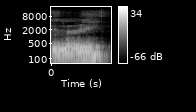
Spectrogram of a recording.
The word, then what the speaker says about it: Murray: Je m'appelle Murray, prononcé comme parade, mais avec un M.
